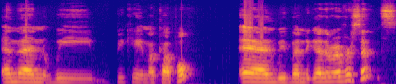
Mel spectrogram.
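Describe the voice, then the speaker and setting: Delivered at a moderate pace in a normal speaking voice. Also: woman. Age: 30s. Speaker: podcast co-host. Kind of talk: casual chat. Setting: at home.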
